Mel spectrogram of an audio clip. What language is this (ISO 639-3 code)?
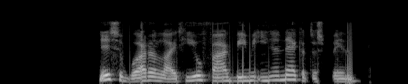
fry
